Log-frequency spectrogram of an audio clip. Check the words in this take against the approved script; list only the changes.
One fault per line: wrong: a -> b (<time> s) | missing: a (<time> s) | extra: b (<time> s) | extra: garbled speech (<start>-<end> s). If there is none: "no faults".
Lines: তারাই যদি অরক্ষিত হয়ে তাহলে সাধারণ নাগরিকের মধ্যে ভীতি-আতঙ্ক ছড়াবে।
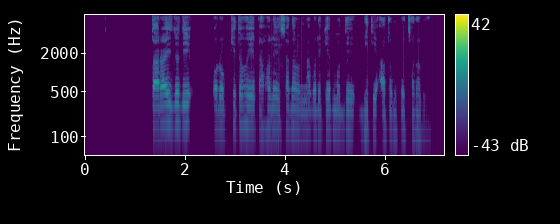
no faults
